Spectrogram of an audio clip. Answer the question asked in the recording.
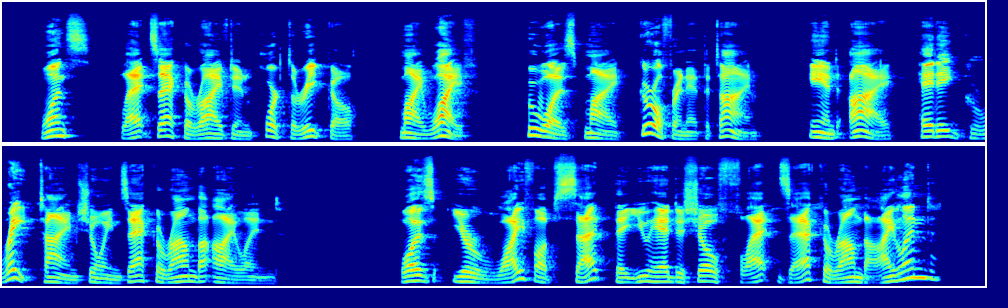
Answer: No, not at all. We both had a great time showing Flat Zack around Puerto Rico.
